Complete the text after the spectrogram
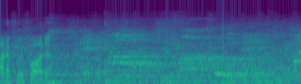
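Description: A volleyball bounces on a hard floor.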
